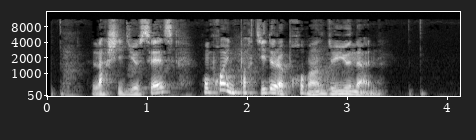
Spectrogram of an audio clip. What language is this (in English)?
French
